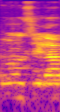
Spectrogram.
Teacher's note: نون ساکن کے بعد حروف اخفا میں سے زا آ رہا ہے، جس کی وجہ سے یہاں اخفا کا قاعدہ لگے گا اور غنہ کریں گے، یعنی آواز کو ناک میں لے جا کر پڑھیں گے ایک الف کی مقدار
